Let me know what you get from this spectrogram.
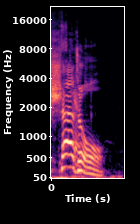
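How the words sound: Schedule is said the British way. The speaker calls it right. "We say schedule"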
